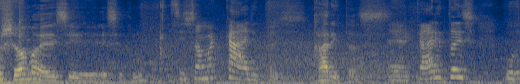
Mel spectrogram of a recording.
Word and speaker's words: Charitas: E o bairro de Charitas, na verdade, o nome é Caritas. Que legal. Mas porque Caritas em latim se escreve com CH. Uhum. Então as pessoas chamaram de Charitas, mas Entendi. É Caritas.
